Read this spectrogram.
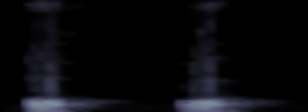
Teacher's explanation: it sounds like she's pronouncing it with the tongue in the back of her mouth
